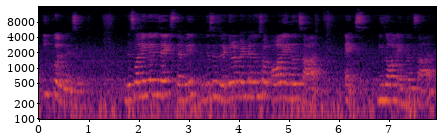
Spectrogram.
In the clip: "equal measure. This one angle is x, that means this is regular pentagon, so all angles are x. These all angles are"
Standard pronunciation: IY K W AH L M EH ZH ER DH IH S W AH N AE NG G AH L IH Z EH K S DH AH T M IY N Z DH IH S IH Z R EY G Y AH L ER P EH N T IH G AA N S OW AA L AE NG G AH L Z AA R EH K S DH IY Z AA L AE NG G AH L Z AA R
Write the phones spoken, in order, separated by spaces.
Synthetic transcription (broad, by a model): IY K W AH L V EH S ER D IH S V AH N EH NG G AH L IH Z EH K S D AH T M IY Z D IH S IH Z R EY G Y AH L ER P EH N T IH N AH N S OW AA L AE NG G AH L S AA R EH K S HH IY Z AA L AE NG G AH L S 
